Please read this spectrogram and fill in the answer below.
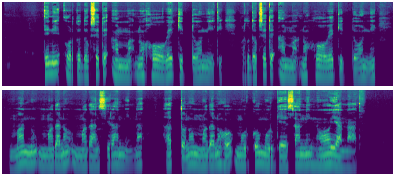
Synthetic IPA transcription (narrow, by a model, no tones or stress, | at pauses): t̪ɪnɪɔɾt̪ɔd̪ɔksɛt̪ɛʔɐmːɐ̰ʔnɔhoːwɛɡɪd̪ːoːnːiːt̪ɪ | ɔɾt̪ɔd̪ɔksɛt̪ɛʔɐmːɐ̰ʔnɔhoːwɛɡɪd̪ːo̞ːnːɪ | mɐnːʊmɐɡɐnɔmɐɡɐnsɪɾɐnːɪnːɐ | hɐt̪ːɔnɔmɐɡɐnɔɦɔmʊɾɡɔmʊɾɡe̞ːsːɐnːɪnoːjɐnːaːt̪ɐ̥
